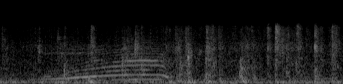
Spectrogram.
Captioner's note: distant mooing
